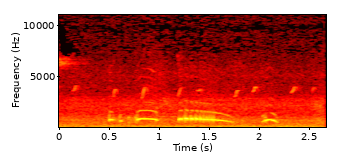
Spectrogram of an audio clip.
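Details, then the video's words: One full cooing phrase from a spotted dove sunbathing in the morning: a faint opening note, a held mellow coo, a trembling downward coo, and a short final coo, with faint high chirps behind. "Cu Đất Gáy Gù Phơi Nắng Sáng"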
